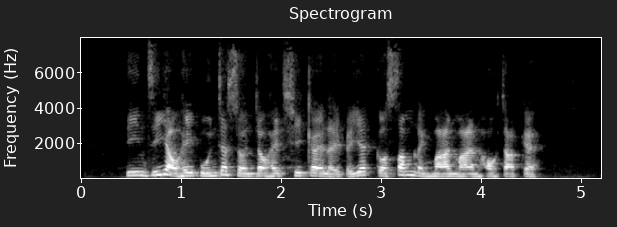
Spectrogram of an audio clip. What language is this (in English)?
Cantonese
